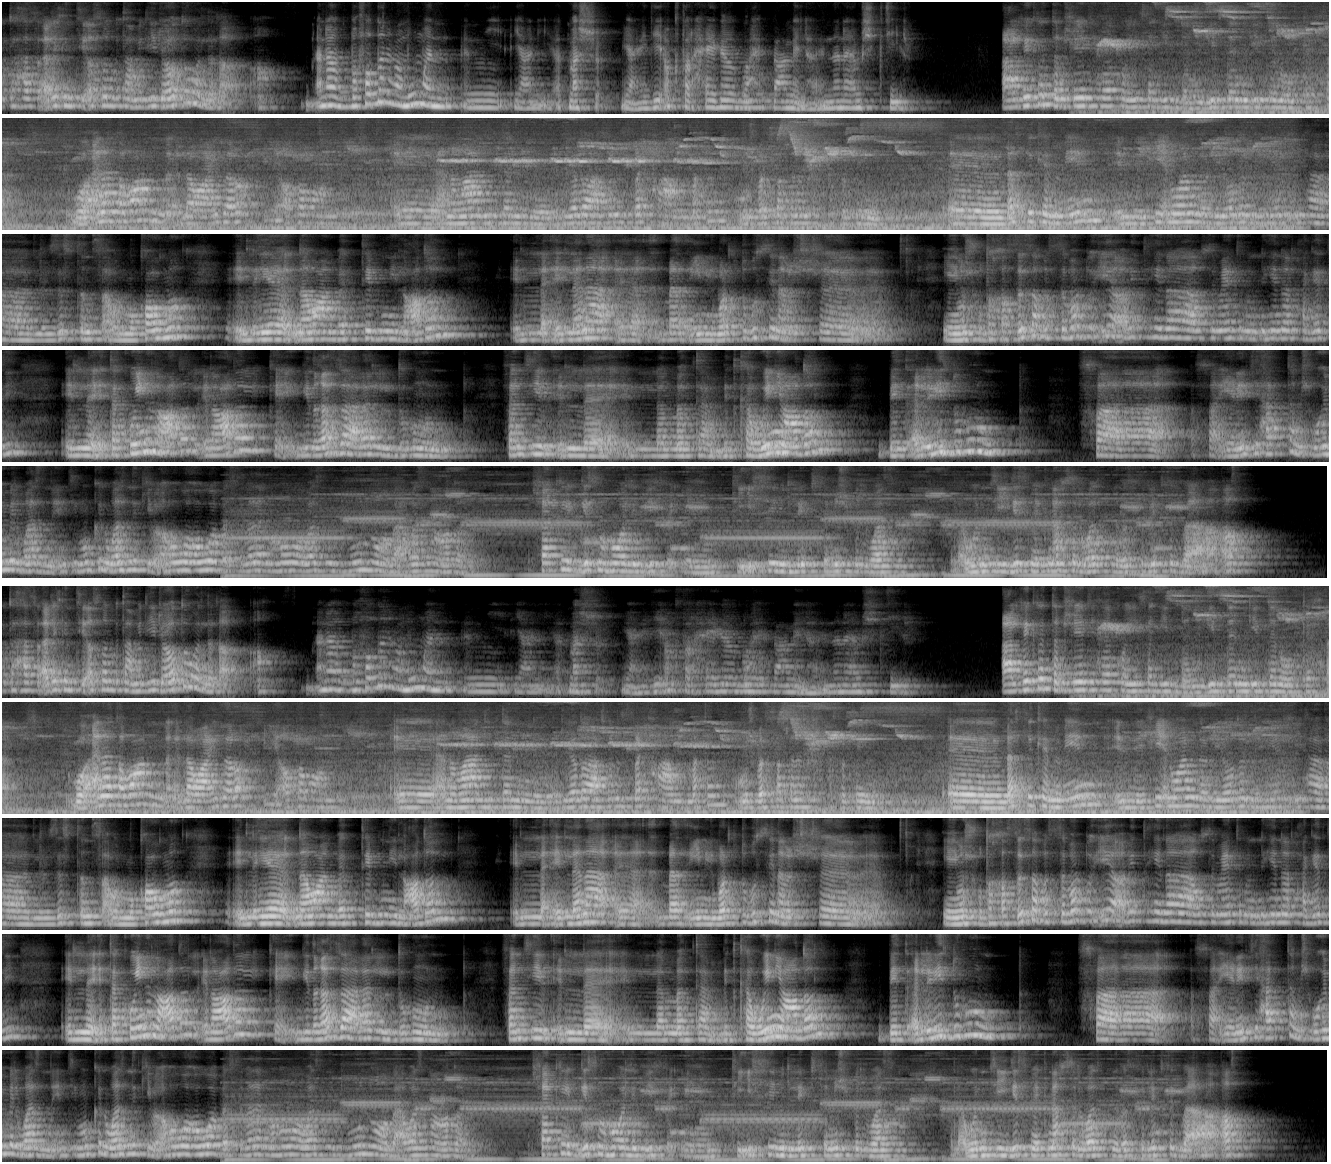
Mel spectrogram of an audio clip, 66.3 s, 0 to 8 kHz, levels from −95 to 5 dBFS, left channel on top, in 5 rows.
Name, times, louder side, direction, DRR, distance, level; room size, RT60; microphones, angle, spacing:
voice 1, 0.0-2.3 2.6-2.7 7.4-7.7 10.0-13.4 13.9-16.6 17.2-22.1 22.7-28.3 28.9-31.0 31.6-35.4 36.0-40.0 40.4-44.3 44.9-48.1 48.7-49.7 50.6-51.5 51.9-57.8 58.4-62.1 62.6-65.4, right 2 dB, 30° right, 3 dB, 0.5 m, -23 dB
voice 2, 3.0-9.1, left 5 dB, 80° left, 10 dB, 0.3 m, -28 dB
sound 1, 10.7-26.2, left 2 dB, 30° left, 0.9 m, -31 dB
sound 2, 55.3-64.9, right 1 dB, 55° right, 1.2 m, -35 dB
4.0 x 2.0 x 3.7 m, 0.80 s
head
